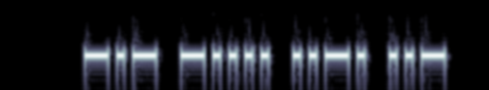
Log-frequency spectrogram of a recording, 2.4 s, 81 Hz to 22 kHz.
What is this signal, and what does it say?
Morse code, heard as a keyed tone, about 32 wpm, 700 Hz. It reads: K6FU
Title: USA Call Signs - 4 Characters - Repeated 3x - 30wpm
